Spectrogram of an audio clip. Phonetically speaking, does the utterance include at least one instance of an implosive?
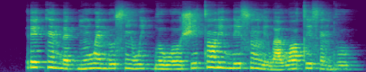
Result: no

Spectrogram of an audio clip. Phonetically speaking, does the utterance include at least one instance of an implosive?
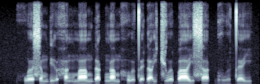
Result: yes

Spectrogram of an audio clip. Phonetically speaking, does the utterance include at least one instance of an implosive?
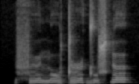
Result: yes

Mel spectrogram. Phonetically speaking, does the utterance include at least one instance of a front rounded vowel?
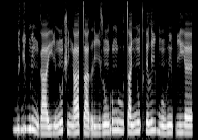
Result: no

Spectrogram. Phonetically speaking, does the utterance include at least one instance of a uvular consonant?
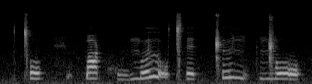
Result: yes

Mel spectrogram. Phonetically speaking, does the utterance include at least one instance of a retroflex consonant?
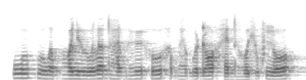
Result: yes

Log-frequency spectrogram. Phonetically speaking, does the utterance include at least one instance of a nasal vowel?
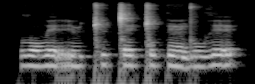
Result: yes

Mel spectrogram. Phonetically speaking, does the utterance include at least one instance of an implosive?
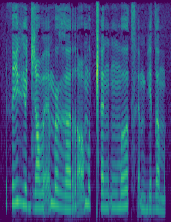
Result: no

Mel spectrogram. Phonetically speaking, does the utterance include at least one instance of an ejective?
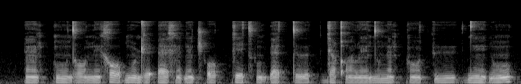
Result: yes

